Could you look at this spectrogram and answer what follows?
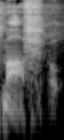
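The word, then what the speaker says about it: Smough: It's pronounced Smoff.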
